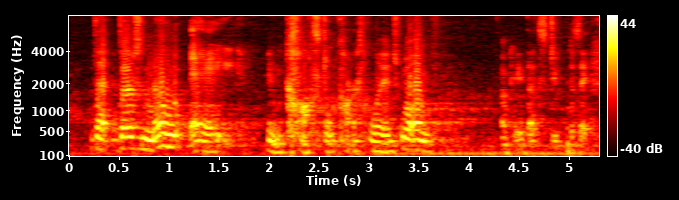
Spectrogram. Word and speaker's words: costal: there's no a in costal cartilage well okay that's stupid to say there's not an a after the O it's not Coastal it's costal and I trusted my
